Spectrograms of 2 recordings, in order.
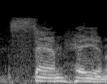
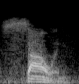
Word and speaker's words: Samhain: Now, when you look at the name, it looks as if it's saying Samhain or something like that. No. This is properly pronounced in the ancient Gaelic as Samhain. Samhain, according to occult tradition, was the Lord of the Dead.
